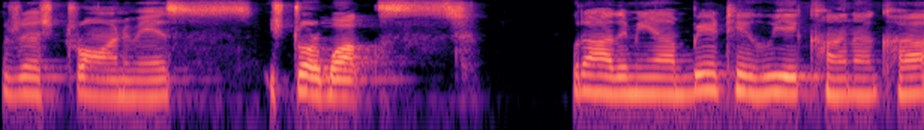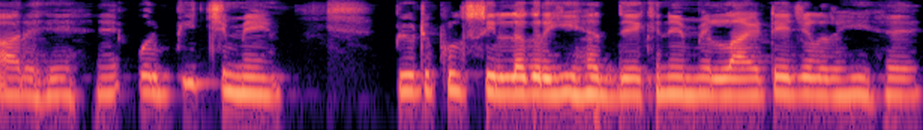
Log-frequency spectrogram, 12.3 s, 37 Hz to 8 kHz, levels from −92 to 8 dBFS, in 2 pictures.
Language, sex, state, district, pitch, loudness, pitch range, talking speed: Hindi, male, Bihar, Jamui, 165 Hz, -17 LUFS, 155-170 Hz, 130 wpm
